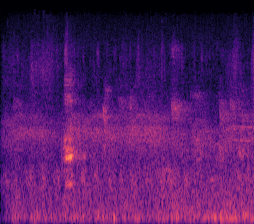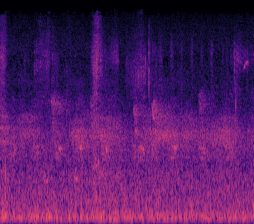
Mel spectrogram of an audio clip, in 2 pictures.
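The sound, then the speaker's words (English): A dense chorus of crows, rooks and ravens cawing together at a roost in the countryside less than half an hour from London, a continuous overlapping clamor with one louder harsh call standing out near the start. “Feels like the sort of sound of, definitely the sound of autumn, roosting crows and rooks and ravens.”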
